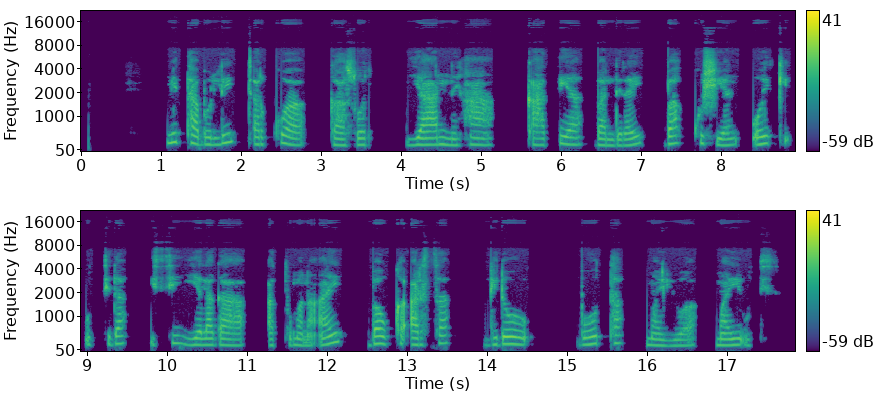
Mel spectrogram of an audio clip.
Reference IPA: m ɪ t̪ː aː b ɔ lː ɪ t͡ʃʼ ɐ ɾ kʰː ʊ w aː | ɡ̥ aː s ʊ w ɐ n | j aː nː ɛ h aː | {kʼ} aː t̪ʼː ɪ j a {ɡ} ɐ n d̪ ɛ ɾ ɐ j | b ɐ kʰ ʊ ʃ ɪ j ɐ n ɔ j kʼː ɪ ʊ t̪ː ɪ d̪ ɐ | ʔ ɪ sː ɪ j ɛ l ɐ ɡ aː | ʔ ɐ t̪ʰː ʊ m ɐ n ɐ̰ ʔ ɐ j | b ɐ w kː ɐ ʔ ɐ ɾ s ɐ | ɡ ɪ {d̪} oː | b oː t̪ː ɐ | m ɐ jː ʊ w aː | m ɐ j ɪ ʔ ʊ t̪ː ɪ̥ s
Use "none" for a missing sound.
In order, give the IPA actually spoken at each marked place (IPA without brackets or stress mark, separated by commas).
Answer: kʼ, b, d̪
